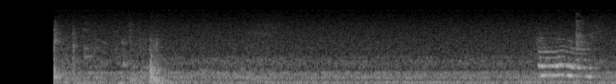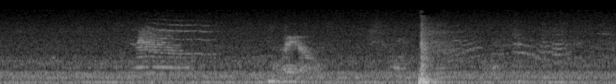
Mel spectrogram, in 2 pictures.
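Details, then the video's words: A pet cat meowing sadly indoors while its owner is in the shower; a few drawn-out, wavering meows, one rising and falling near the middle and a short one later, over a steady background hiss, with a sharp knock. "Cat Meows Sadly While I'm In The Shower"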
